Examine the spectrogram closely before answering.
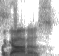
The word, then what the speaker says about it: Paganos: It rhymes with him Taganos. Him Taganos? Over my head. Tim Haganos. I don't know. Hagada. Him Panagos. Paganos. Paganos. Thank you.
